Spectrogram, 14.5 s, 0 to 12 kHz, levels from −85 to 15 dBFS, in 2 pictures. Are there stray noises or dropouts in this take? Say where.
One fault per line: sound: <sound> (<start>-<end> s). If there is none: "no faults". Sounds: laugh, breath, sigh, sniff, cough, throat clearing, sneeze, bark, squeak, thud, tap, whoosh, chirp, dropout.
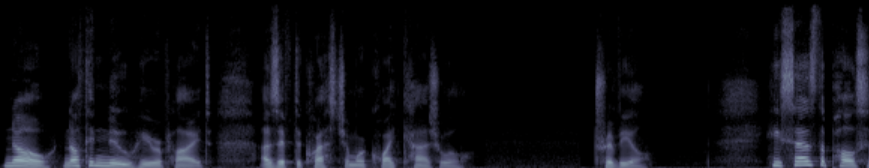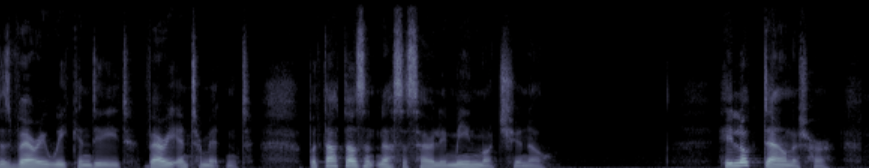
no faults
